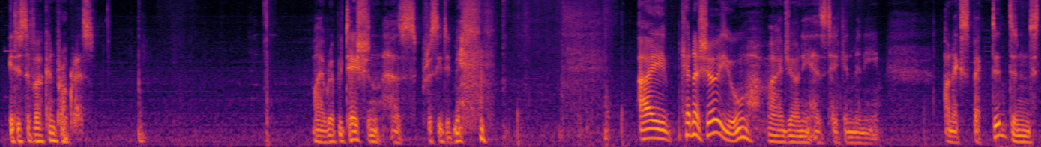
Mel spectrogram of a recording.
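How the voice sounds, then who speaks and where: A man's voice: low voice, a bit bright, full character voice. A fussy spy gadget man for a game, super formal and dramatic, voice swings around a lot, bit of background noise. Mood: wry, self-assured. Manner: formal, florid, deliberate phrasing. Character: fussy theatrical middle-aged male spy tech specialist. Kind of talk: video game character acting.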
